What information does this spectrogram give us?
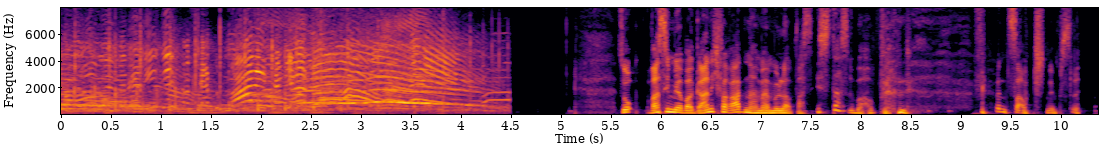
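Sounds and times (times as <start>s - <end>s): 
bullfight crowd cheering: 0.0s - 4.6s
speech: 5.6s - 10.3s
laughter: 8.2s - 9.3s.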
